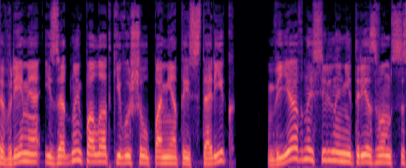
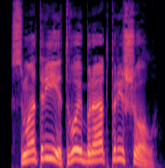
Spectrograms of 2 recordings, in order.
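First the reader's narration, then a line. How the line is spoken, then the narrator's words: Joyful. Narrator (Russian): радостно сказал Стиляга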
